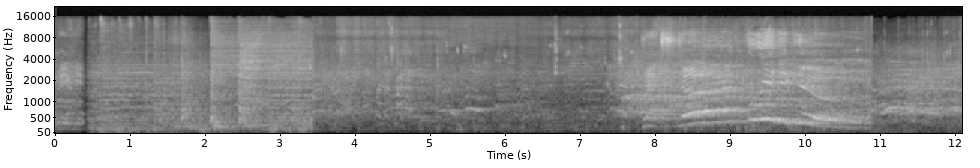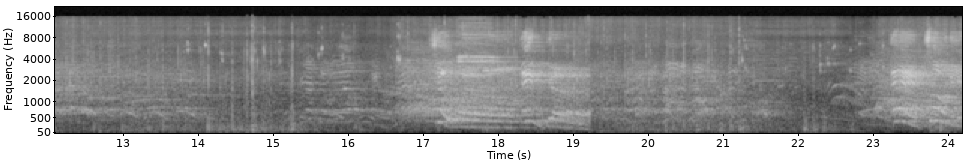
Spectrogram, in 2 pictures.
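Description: Live basketball game sound on a hardwood court: a ball dribbling in the first few seconds, then voices from the crowd and players rising in loud shouts three times, about a third of the way in, past the middle and near the end.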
